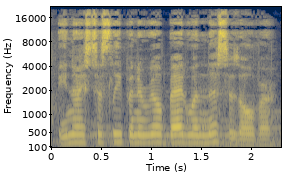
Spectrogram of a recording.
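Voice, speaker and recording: A woman's voice: medium pitch, fast, over music, close to an everyday voice. A woman playing a driven, troubled modern heroine in naturalistic video game dialogue. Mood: troubled, earnest.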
